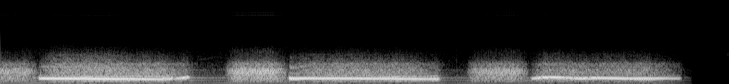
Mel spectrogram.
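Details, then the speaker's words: Expiratory wheeze in bronchial asthma, heard on stethoscope auscultation: a steady, low-pitched musical wheeze through each long breath out. "अब हम सुनते हैं कि expiration के time पे जो व्हीजिंग साउंड होती है वो किस टाइप की होती है।"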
